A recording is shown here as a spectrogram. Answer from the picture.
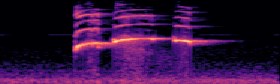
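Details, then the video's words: Lure song of a young orange-headed thrush in gamblingan style: a ringing whistle climbs quickly, sustains high for about half a second, and closes with a separate descending whistle over quiet background. "PANCINGAN ANIS MERAH BAHAN/GAMBLINGAN | Gak Pake Lama Langsung Ngrespon Bunyi"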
